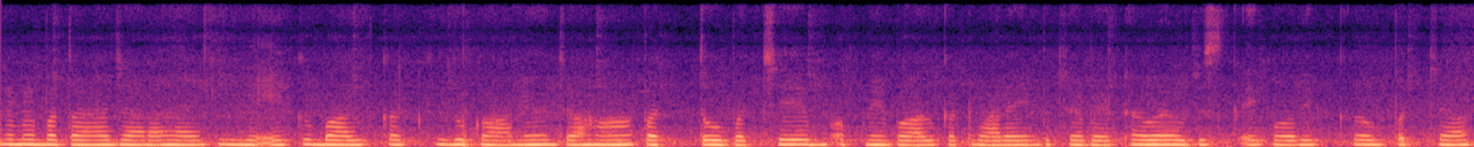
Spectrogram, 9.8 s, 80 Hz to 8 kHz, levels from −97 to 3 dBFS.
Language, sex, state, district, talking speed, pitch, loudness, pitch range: Hindi, female, Maharashtra, Chandrapur, 185 wpm, 235 Hz, -15 LUFS, 235-240 Hz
